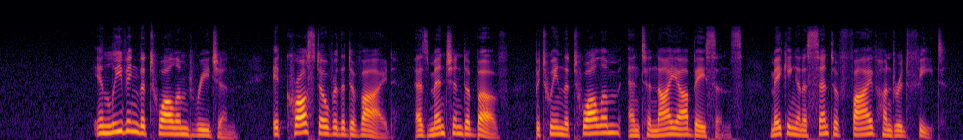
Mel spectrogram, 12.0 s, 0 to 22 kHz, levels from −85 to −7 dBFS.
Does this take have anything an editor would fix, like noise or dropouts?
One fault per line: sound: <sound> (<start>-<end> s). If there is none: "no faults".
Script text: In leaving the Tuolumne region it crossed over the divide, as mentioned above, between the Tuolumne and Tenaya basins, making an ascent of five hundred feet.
no faults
